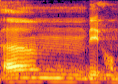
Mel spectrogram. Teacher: نون را قلب میکنیم، تغییرش میتیم به میم، میم را اخفا میکنیم به نزد با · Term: اقلاب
